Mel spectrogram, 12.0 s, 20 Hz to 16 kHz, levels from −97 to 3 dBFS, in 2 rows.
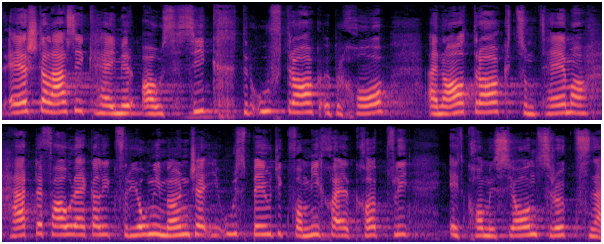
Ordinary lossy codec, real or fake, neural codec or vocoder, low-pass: MP3, 64 kbps; real; none; 14.4 kHz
